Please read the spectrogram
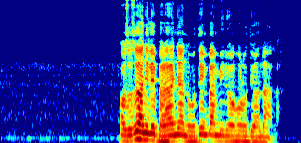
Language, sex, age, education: Igbo, male, 46-60, tertiary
